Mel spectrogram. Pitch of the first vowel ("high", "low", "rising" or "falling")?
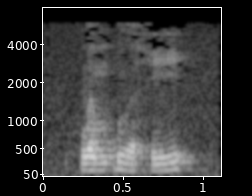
rising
